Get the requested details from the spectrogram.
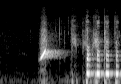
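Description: A person gives a short, sharp whistle that rises and holds briefly to trigger a small plastic keyring finder attached to sunglasses; after a pause it answers with a quick run of four buzzy, evenly spaced beeps, fairly loud, with no talking.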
